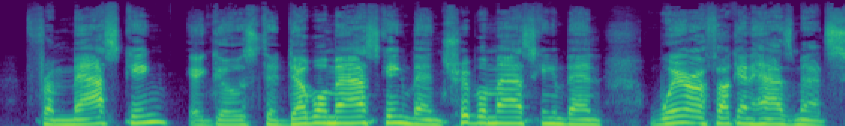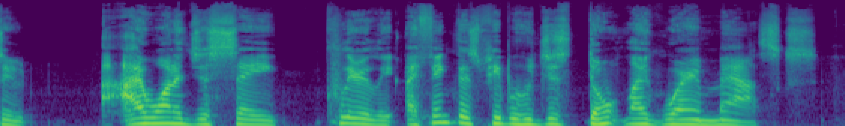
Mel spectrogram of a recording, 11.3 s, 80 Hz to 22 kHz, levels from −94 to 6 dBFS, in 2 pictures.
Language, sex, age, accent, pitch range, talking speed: English, male, 20-39, American, 135-170 Hz, 170 wpm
